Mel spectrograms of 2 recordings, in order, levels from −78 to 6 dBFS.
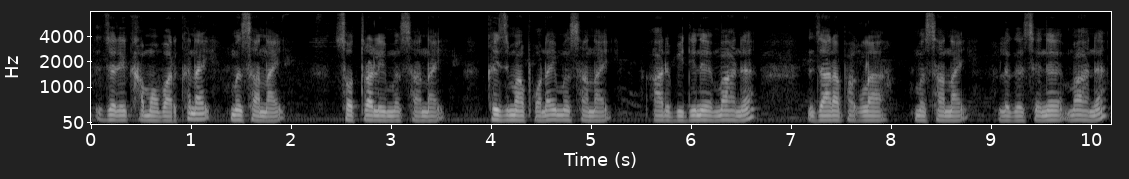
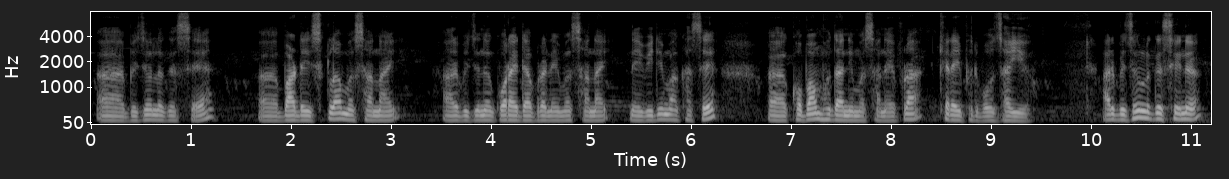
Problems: constant background noise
